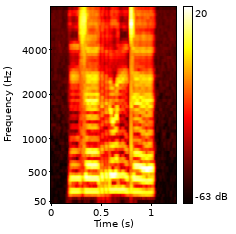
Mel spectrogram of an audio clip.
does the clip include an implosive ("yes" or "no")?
no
